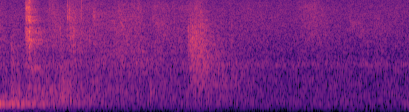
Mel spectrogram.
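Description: Footsteps thud softly on a hard floor in an echoing room.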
